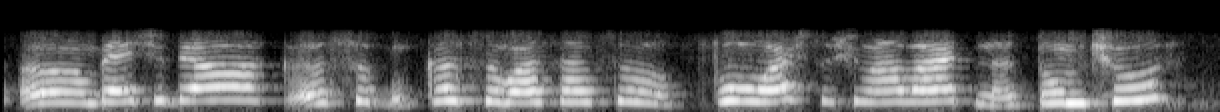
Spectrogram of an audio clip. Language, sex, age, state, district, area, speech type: Kashmiri, female, 30-45, Jammu and Kashmir, Ganderbal, rural, conversation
